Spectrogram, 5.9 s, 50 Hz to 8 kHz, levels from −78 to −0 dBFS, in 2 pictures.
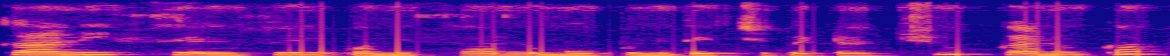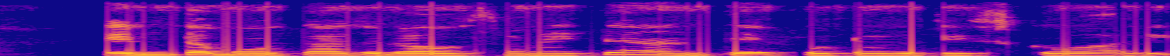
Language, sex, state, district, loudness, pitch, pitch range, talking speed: Telugu, female, Andhra Pradesh, Anantapur, -18 LUFS, 235 Hz, 220-245 Hz, 155 wpm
